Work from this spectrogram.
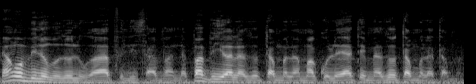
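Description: Homme originaire du Congo qui parle en mélangeant le français et le lingala, sur un ton emphatique, en répétant ses mots dans une discussion politique. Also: male voice, deep voice, fast talker, a little mellow, slight background noise. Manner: mixes French and Lingala, emphatic, repeats words. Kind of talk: animated political chat.

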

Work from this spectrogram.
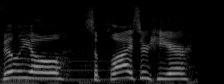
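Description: A woman voicing a polite, smooth-talking teenage boy stage magician in a video game, with a courteous, theatrical manner. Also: high voice, steady tone, slow pace, a bit bright, faint music behind.

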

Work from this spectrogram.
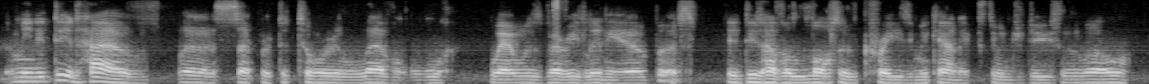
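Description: Man with a mellow voice, slightly muffled. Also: lowish voice, fairly even intonation, normal speed, hardly any pauses, a little hiss or hum. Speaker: podcast host. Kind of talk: opinionated casual discussion of video games.

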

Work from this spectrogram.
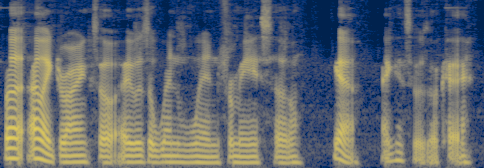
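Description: A man's voice: fairly low pitch, normal speed, no room sound. A teenage boy with a stuffy cold voice, rambling casually as he comments on his gameplay. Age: teens. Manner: chatty, rambling, talks to customers.

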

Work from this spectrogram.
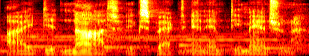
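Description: Very deep, grave gentleman traveler. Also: fairly even intonation. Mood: calm, pensive. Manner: measured, formal, thoughtful. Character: calm, grave, courteous older male traveler. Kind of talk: voiced video game dialogue. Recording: game audio under music.

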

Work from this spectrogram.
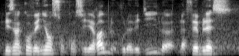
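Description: Bright-voiced middle-aged professor. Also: male voice, a little high, animated, fast, slight background noise. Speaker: university professor, panel guest. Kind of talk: trade fair panel interview. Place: trade fair stand. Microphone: handheld microphone.

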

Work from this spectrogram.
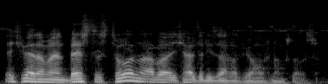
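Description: A man's voice: fairly low pitch, moderate pace, husky. A man playing a shrewd lawyer in a 1970s radio play. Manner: lively, reasoning aloud.

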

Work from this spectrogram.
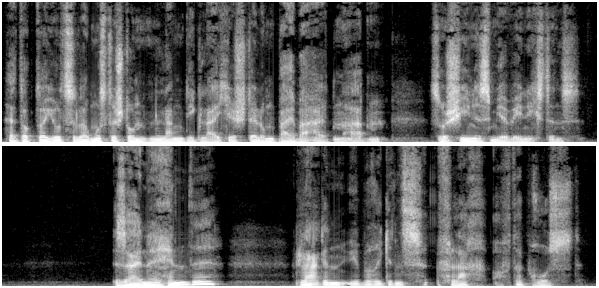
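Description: An actor playing a stout official who reads out a stiff, drily ironic report in an audio drama, in a gravelly, husky, measured voice. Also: male voice, low voice, heavily acted. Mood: uneasy, measured. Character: stout male official giving a stiff, wry written report.

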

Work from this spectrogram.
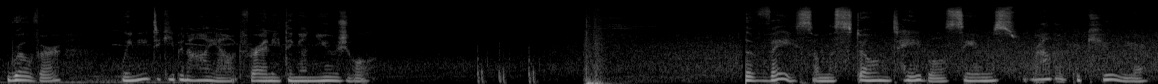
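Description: An actress voicing a composed, shrewd young female counselor in a game, speaking in a measured, formal way. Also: lowish voice, warm tone, a little hiss or hum, natural voice. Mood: alert, composed. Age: young adult. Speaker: game character. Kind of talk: scripted game dialogue.

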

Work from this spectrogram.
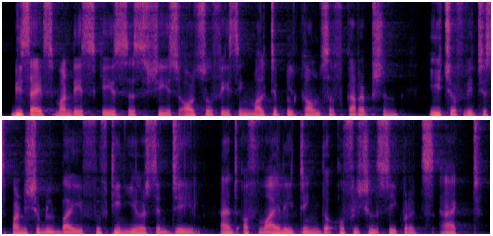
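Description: A man's voice: medium pitch, darkish tone. A man narrating a scripted news report as a voice-over.

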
